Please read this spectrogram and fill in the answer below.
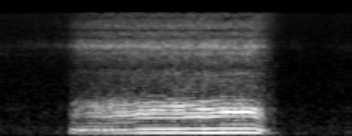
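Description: A single loud, steady, buzzing snore from a sleeping puppy, about one second long, over a quiet room.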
